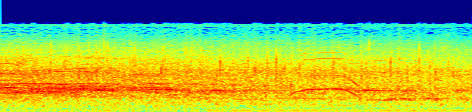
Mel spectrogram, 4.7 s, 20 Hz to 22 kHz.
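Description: Wrestling crowd of over 500 fans cheering and applauding, a dense, steady wash of clapping and shouts filling the arena, loud and continuous, with a few whistles rising above.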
